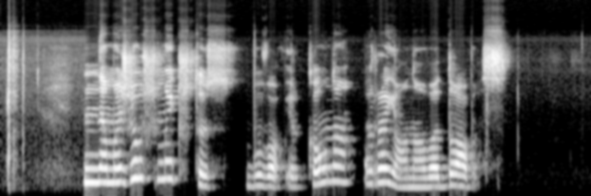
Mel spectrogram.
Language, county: Lithuanian, Vilnius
